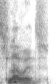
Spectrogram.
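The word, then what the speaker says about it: Slaithwaite: slate weight and uh someone told me that you pronounce it as slow it or something yeah leave it up to the British to come up with a very creative pronunciation okay that's off topic it's slow it slow it okay um yes so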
